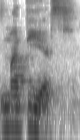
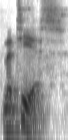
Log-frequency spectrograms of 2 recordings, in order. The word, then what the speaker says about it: Mathias: How do you pronounce your name? Actually, it's Mathias. Mathias. Okay, yes. Got it. So I'm here with Mathias from PedidosYa, and really excited to talk some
